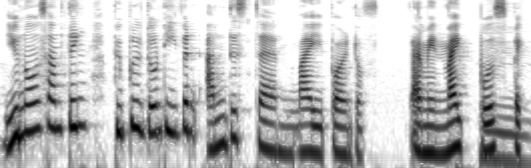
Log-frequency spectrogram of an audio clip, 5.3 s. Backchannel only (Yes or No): No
